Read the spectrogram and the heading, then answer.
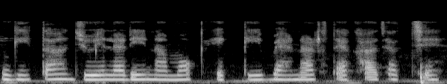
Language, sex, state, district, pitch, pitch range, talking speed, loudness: Bengali, female, West Bengal, Cooch Behar, 220 Hz, 210-225 Hz, 95 wpm, -17 LUFS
